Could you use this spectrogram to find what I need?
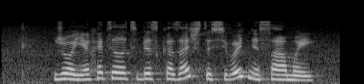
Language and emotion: Russian, positive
